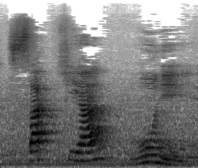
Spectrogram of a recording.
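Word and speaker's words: Śākyamuni: 여기서 발음 되는데 이제 원래 이제 부처님은 사키아 무니 따라해 보세요 사키아 무니 키아니 예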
